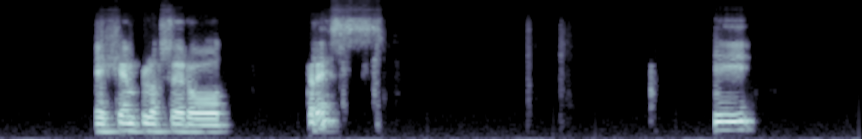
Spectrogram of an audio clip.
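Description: A man speaks calmly and close to a microphone, in short phrases.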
